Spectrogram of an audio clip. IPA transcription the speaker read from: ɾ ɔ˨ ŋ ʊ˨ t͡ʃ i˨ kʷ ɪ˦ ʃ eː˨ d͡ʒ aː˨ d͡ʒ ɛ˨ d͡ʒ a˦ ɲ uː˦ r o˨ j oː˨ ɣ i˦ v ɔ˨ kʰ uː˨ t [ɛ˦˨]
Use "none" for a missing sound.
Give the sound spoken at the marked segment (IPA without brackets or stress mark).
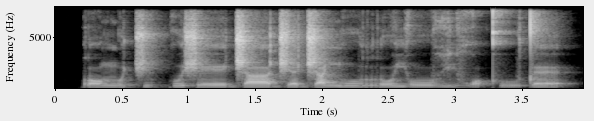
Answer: ɛ˦˨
